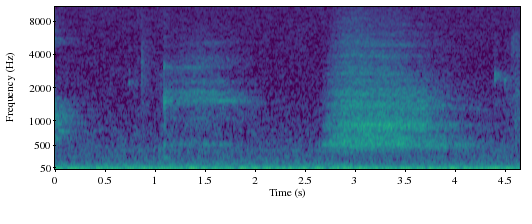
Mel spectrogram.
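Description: A person breathes out during a body stretch, one short breath followed by a longer, audible exhale up close in a quiet room, with no words spoken.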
